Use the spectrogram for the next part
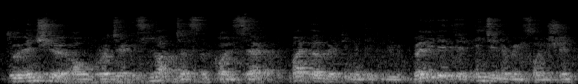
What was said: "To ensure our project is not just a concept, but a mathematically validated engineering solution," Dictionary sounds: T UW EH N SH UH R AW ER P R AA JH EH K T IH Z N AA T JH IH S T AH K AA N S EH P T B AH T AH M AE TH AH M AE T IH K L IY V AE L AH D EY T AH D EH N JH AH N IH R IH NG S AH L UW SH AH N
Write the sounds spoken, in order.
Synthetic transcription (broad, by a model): T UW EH N SH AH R AW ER P R AA JH EH K T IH S N AA T JH IH S T AH K AA N S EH P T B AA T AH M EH T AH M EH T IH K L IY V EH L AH D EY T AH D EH N JH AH N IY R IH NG S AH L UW SH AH N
